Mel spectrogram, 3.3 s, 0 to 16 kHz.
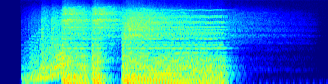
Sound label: Interlude start grid; Mario Kart 64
